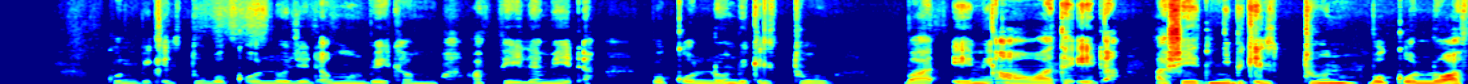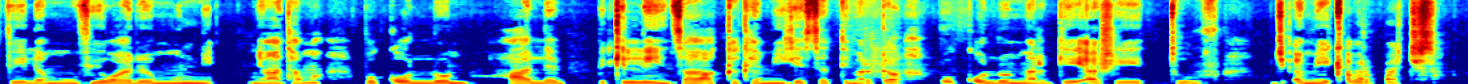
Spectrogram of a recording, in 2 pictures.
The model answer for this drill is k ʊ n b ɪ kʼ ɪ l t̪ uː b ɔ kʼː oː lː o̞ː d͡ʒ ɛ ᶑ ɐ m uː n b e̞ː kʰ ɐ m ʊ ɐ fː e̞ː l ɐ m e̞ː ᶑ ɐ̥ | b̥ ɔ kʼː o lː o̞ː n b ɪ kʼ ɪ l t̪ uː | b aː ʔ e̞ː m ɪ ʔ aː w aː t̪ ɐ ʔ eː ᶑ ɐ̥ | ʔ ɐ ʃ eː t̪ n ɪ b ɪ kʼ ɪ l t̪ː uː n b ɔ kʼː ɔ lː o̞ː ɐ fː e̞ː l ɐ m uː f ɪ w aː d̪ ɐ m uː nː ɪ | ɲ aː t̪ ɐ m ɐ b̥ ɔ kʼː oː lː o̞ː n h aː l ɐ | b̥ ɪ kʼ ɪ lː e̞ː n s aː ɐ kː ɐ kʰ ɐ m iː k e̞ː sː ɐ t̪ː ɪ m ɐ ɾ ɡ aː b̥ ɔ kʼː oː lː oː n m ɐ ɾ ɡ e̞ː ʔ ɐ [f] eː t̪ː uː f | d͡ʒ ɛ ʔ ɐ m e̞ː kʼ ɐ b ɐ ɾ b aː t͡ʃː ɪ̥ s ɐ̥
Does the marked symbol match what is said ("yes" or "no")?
no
